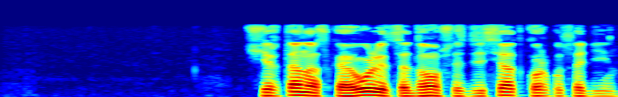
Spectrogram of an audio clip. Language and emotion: Russian, neutral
